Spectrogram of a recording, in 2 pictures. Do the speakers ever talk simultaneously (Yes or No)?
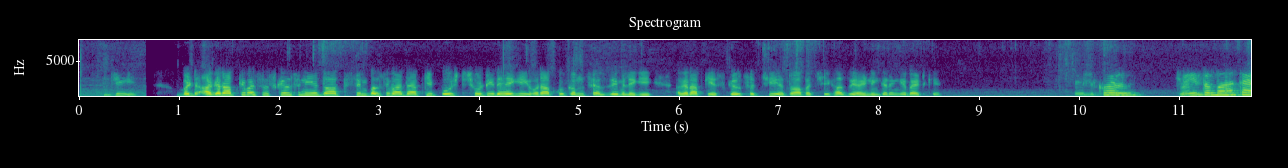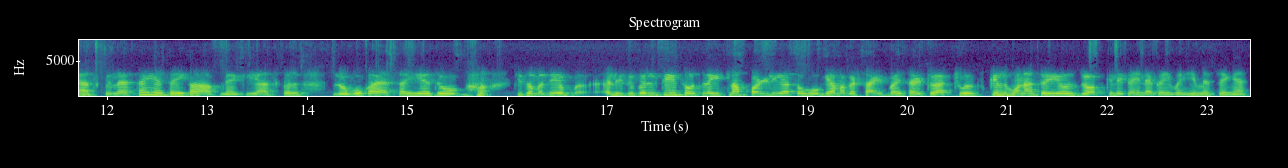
No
